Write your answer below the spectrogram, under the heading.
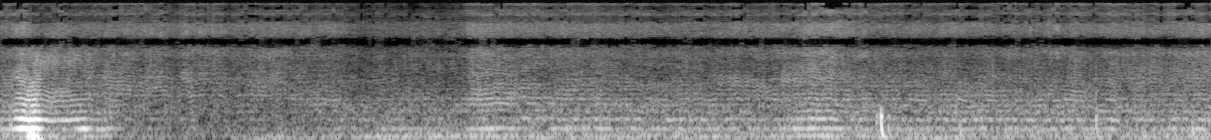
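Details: Bees, tagged as honeybees, at a garden barrel pond give a continuous low, droning buzz rich in overtones that swells and fades slightly, with a sharp thump at the start and a brief click near the end.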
